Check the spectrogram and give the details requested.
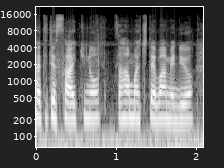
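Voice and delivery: plain

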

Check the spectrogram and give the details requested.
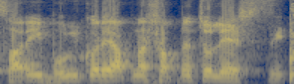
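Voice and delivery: ordinary delivery

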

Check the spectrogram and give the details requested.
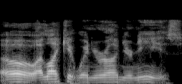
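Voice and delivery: ordinary talk

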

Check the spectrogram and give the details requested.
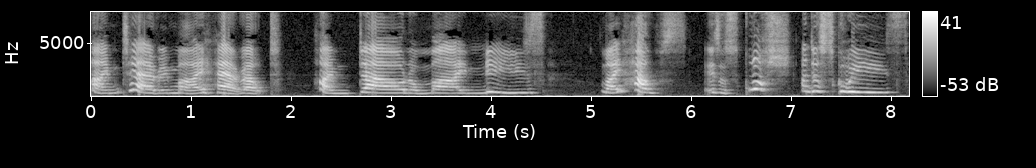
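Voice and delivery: put-on loud little old lady voice crying out. Reading a story aloud, the narrator voices the little old lady: little old lady voice. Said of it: "A little old lady lived all by herself".

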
